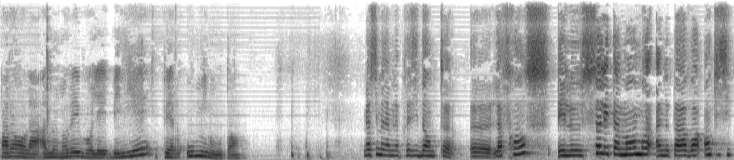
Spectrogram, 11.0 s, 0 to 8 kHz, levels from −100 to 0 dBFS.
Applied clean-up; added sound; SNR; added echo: neural separator model SepFormer DNS4.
